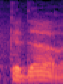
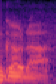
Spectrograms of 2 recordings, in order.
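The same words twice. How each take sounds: First: Godot with a silent final T; proper pronunciation. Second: Godot with the final T sounded; own pronunciation. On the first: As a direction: say Godot as guh-DOH. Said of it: "as his name is properly pronounced". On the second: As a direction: say Godot as GO-dot. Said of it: "but I call him Godot". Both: Shown as a demonstration.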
